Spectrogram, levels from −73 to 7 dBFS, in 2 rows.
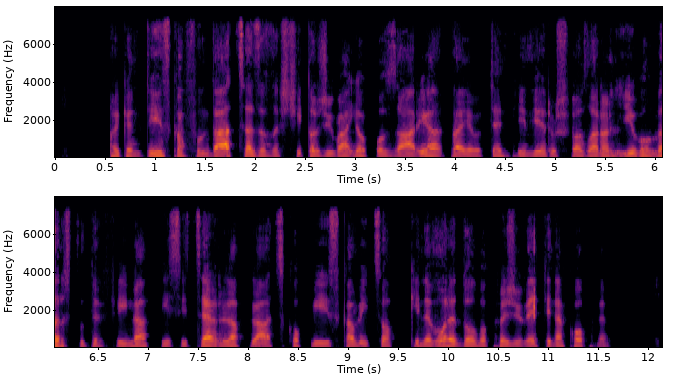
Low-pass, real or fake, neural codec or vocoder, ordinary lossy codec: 7.2 kHz; fake; codec, 24 kHz, 0.9 kbps, WavTokenizer, medium music audio release; none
